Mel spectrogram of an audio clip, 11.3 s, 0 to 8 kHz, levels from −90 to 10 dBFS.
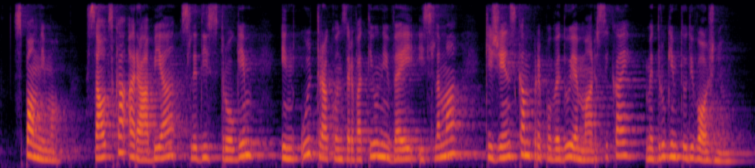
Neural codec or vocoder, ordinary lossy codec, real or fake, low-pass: none; none; real; 7.2 kHz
